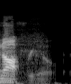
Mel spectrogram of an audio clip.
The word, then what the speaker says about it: D'Onofrio: It's kind of a middle ground of, you know, particularly when we get here, as you were saying, with Vincent D'Onofrio. D'Onofrio? You know, I'm not going to be able to say his name. – D'Onofrio.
